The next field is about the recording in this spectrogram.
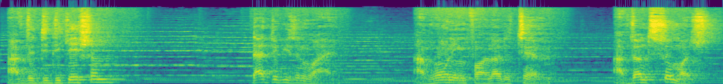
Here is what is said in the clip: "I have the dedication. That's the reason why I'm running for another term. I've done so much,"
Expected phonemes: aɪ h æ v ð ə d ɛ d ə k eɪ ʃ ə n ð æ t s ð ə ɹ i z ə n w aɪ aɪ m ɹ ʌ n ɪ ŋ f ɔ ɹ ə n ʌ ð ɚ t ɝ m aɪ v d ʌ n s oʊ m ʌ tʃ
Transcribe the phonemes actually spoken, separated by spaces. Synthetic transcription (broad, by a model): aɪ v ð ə d ɛ d ə k eɪ ʃ ə n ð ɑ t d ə ɹ i z ə n w aɪ aɪ m w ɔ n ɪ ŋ f ɔ ɹ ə n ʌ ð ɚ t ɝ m aɪ v d ʌ n s oʊ m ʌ tʃ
